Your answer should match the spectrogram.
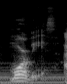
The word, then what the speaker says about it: Morbius: and I'd want to see more from Morpheus. I would not want or oh, Morbius. I'm sorry, I keep saying his wrong name wrong. Morbius.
